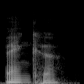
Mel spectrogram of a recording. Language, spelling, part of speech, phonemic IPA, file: German, Bänke, noun, /ˈbɛŋkə/, De-Bänke.ogg
- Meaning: nominative/accusative/genitive plural of Bank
